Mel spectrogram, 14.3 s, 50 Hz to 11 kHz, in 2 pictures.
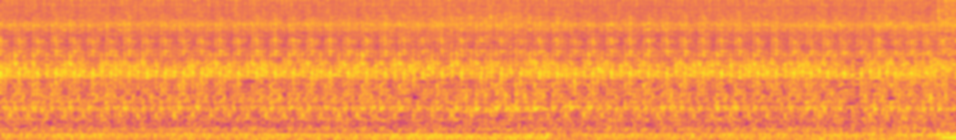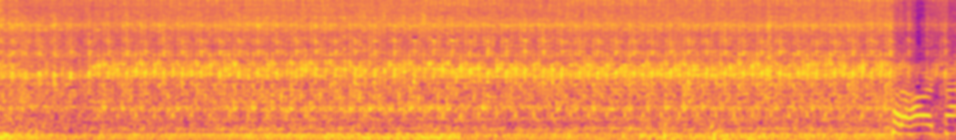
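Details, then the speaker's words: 1966 Austin London taxi diesel, first start in years, started without glow plugs at about 35-40°F: loud busy clatter at steady idle, no misses or surging, about 50 psi oil pressure, no smoke; normal idle. "this has got a little bit of a noise that uh i've heard in a lot of diesels that uh i'm not saying that it's a bad noise but i mean it's just got a loud it's a loud diesel"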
